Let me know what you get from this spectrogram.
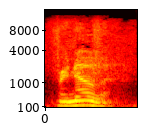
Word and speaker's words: Vernova: COSA makes wind towers that's going to go into turbines made by GE Verona. Excuse me. I mispronounced it. Vernova in Florida, New York.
